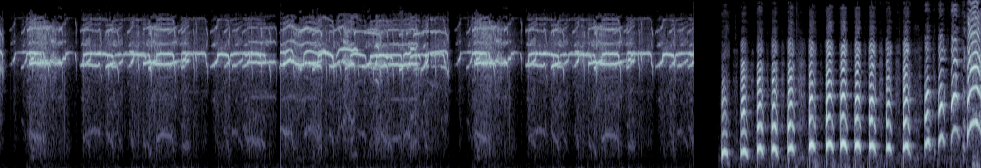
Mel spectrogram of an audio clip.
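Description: A flock of seabirds (terns and gulls) calling together in a dense, continuous chatter of high-pitched calls. About eleven seconds in, this cuts to a different animal's rapid series of calls, about four a second, with louder rising calls near the end.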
